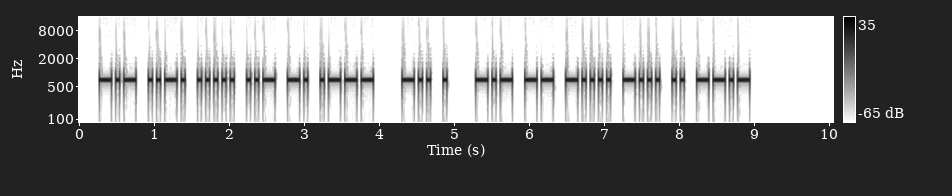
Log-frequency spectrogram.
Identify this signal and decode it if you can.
Morse code, heard as a keyed tone, about 22 wpm, 700 Hz. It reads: KF5UNJ DE KM6BIQ
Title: USA Callsign DE Callsign 22wpm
